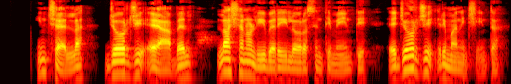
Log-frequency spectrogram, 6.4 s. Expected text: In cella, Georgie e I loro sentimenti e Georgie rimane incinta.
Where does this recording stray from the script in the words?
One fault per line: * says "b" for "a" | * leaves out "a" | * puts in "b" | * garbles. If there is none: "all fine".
* puts in "Abel lasciano liberi"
